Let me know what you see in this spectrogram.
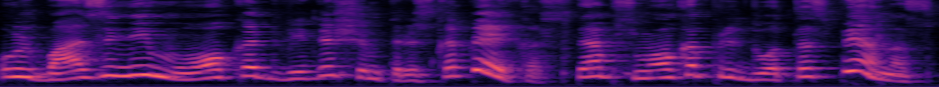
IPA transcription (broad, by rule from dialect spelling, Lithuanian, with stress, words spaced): ʊʃ ˈbɑːzʲɪnʲiː ˈmoːkɐ ˈdʲʋʲɪdʲɛʃʲɪm ˈtʲrʲɪs kɐˈpʲɛɪkɐs tɐɪ ɐpsˈmoːkɐ pʲrʲɪˈduɔt ˈtɐs ˈpʲeːnɐs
